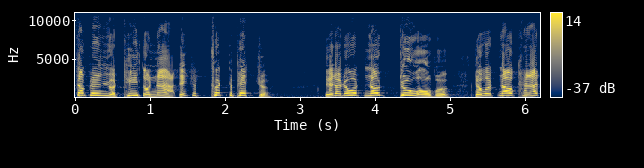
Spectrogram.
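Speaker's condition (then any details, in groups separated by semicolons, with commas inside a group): Deafness; 80% deaf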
